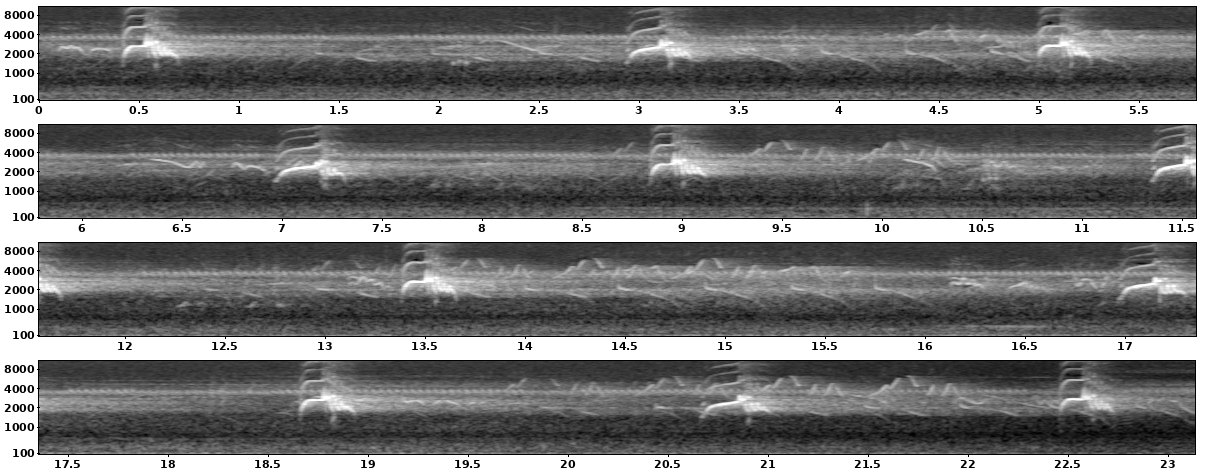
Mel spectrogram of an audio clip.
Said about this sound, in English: song of a great crested flycatcher, a robust member of the flycatcher family that is common throughout the East, but particularly abundant in the southern pines. The male's leisurely sequence of rich, wavered whistles is only heard at first light.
